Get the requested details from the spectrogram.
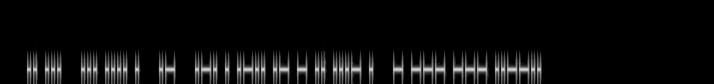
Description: Morse code, heard as a keyed tone, about 40 wpm, 700 Hz. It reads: IS SHE A RELATIVE TOO?
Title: Sentences from Top 1400 Words 40wpm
